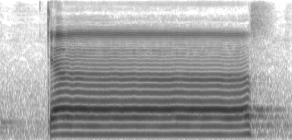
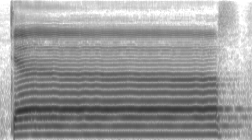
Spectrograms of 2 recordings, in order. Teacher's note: اس کاف کو جو ادا کرنے کا مخرج ہے وہ یہ ہے کہ جہاں سے قاف ادا ہوتا ہے اسی جگہ سے ذرا منہ کی طرف ہٹ کر وہاں سے کاف نکلتا ہے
